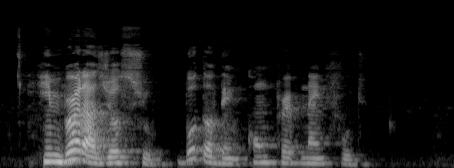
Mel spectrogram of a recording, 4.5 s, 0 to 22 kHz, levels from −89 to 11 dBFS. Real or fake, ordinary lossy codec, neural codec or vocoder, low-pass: real; none; none; none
